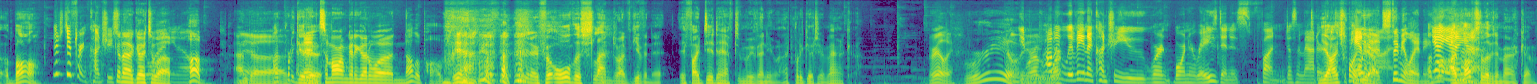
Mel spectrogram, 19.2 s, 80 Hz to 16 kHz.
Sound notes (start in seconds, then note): 5.5 all laughing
